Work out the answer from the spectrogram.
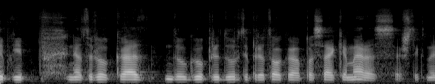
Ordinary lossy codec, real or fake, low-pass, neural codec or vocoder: MP3, 96 kbps; real; 14.4 kHz; none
